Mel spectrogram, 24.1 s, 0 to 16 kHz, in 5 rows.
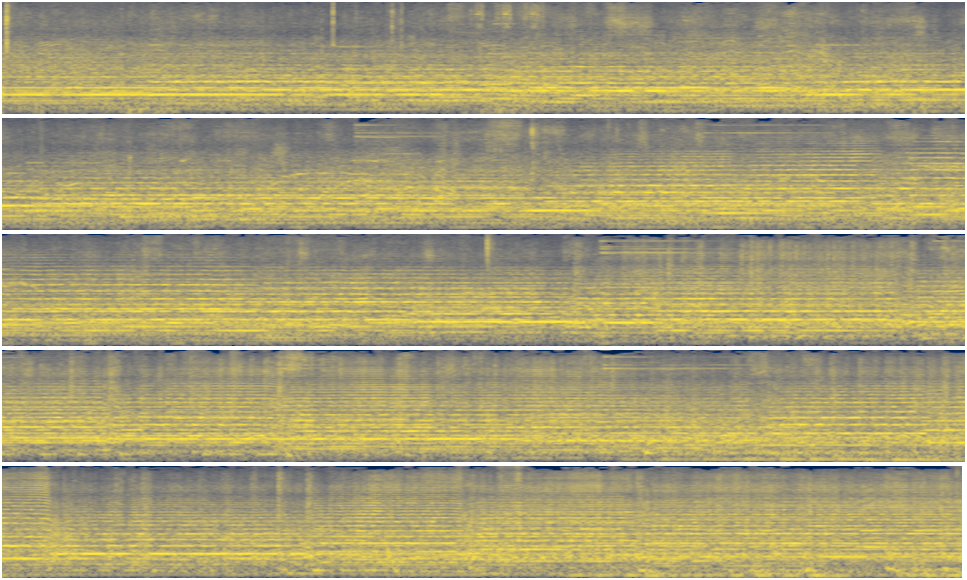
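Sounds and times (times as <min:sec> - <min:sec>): deep low brass notes: 0:00.0 - 0:24.0
marching band brass chords: 0:00.0 - 0:24.0.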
